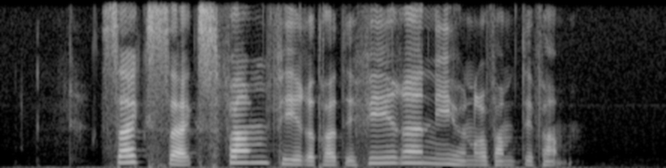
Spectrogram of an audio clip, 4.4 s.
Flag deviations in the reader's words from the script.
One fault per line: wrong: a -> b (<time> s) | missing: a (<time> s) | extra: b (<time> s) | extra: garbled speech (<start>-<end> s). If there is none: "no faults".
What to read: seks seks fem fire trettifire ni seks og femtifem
wrong: seks -> hundre (3.1 s)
